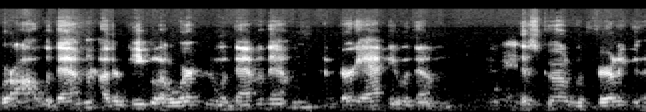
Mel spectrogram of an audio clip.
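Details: Wernicke's (fluent) aphasia caused by a stroke.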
